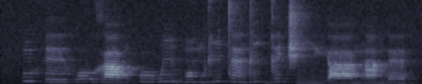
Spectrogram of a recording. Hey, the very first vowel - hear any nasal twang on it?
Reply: yes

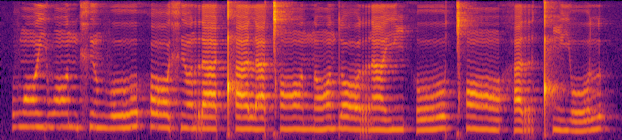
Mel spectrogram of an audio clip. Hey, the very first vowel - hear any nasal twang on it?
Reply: yes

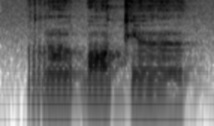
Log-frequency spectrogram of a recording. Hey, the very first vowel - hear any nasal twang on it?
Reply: yes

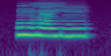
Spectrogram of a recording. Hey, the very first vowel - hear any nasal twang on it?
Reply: yes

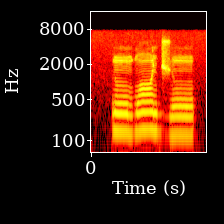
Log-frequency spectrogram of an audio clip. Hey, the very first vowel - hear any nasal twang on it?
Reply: yes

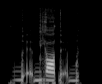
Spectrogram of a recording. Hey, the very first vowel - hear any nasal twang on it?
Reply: no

